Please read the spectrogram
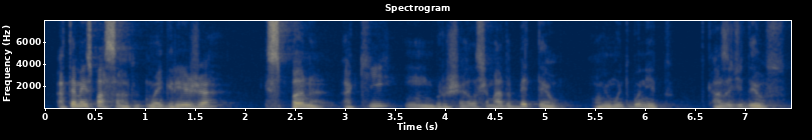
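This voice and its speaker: In a Brussels church hall, a pastor preaches a sermon, talking directly and conversationally to his congregation. His voice is fairly high, husky, and darkish in tone.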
